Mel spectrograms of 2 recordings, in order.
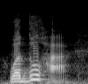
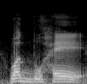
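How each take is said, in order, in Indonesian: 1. Vokal akhirnya bunyi 'a' yang terbuka. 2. Vokal akhirnya bunyi 'e' yang condong. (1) "tulisannya sama" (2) "wadduha menjadi wadduhe"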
